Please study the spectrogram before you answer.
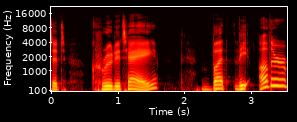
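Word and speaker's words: crudités: and it's also dite crudite but there's no emphasis on any syllable as far as i can tell it's just crew detail all the same emphasis anyway it is spelled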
